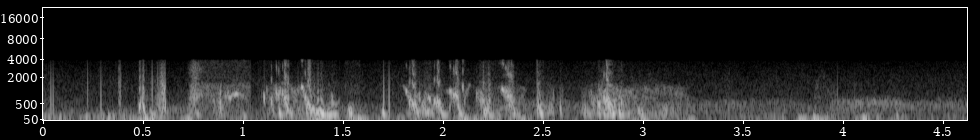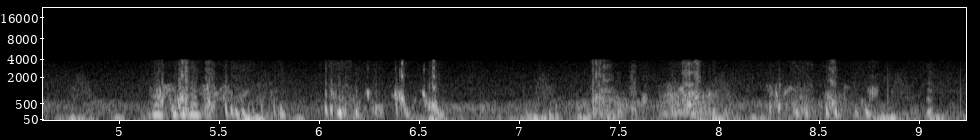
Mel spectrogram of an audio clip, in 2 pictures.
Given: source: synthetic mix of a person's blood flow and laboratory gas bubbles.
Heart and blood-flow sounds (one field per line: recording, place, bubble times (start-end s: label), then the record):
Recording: Doppler ultrasound of blood flow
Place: subclavian vein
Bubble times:
0.45-0.62 s: bubbles
0.72-1.04 s: bubbles
1.07-1.58 s: bubbles
1.66-2.42 s: bubbles
2.47-2.62 s: bubbles
2.68-3.25 s: bubbles
5.13-5.87 s: bubbles
6.00-6.65 s: bubbles
7.25-7.66 s: bubbles
7.69-8.09 s: bubbles
8.22-8.81 s: bubbles
9.03-9.09 s: bubbles
From the record:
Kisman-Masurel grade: 333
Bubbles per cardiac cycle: rolling drumbeat, 9 or more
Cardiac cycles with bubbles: 50 to 99%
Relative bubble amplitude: loud (0.450 to 0.775)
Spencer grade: 3 (all of the cardiac periods contain showers or single bubble signals, but not dominating or overriding the cardiac motion signals)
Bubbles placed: anywhere in the cardiac cycle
